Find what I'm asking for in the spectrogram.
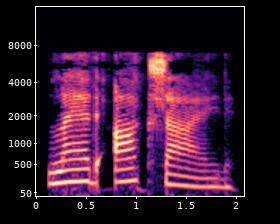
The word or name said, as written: lead oxide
